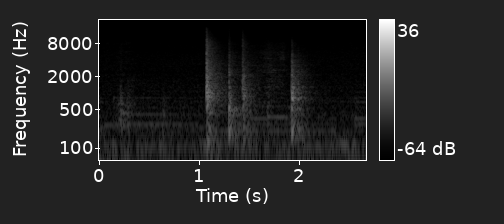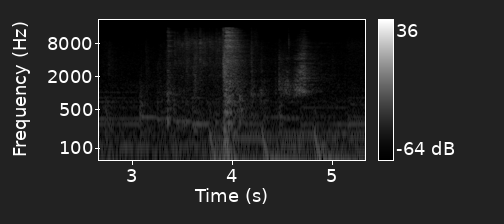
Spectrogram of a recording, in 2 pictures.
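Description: A drinking glass and kitchenware being handled on a kitchen counter: a few sharp clinks and knocks, two about a second in, one near two seconds, and the loudest near four seconds.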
